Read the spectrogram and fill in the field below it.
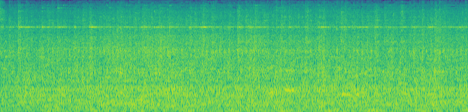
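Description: A steady rumbling roar of a coaster train running on its track at Idlewild theme park, continuous and fairly loud, with no pauses or voices.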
